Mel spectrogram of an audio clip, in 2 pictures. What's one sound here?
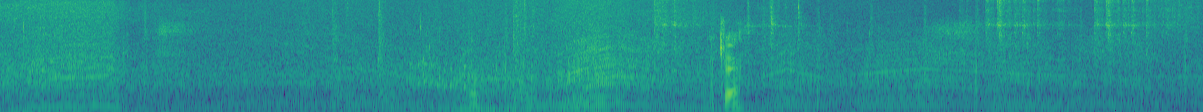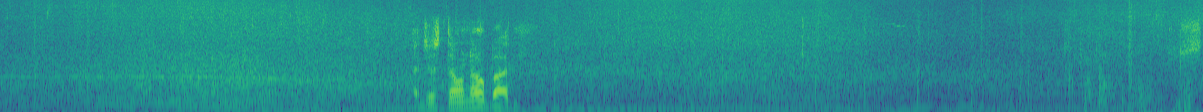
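Footsteps tread on pavement at a steady walking pace.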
